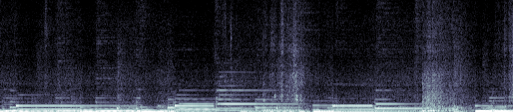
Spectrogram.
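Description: A jazz quartet playing, with guitar and a melody of long held notes over a steady bass line.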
